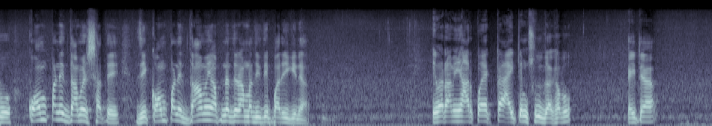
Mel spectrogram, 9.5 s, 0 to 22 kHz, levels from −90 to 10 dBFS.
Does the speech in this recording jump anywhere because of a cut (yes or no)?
no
